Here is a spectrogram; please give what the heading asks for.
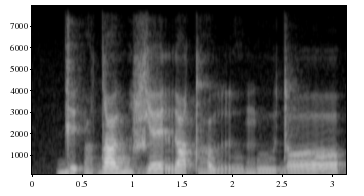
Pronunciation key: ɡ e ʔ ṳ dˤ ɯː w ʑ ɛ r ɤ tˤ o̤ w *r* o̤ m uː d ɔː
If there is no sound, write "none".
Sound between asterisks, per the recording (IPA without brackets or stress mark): r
